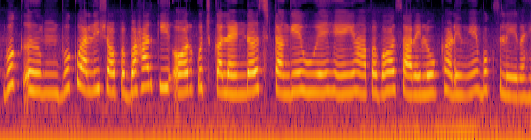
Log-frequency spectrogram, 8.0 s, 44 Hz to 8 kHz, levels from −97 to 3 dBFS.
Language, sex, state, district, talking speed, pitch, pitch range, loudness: Hindi, female, Bihar, Gopalganj, 180 wpm, 265 Hz, 255-280 Hz, -17 LUFS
